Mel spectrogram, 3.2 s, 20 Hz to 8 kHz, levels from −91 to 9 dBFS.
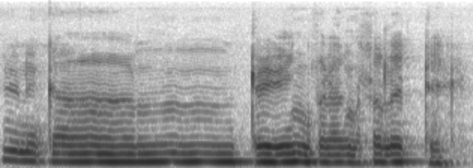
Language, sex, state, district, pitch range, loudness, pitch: Chakma, male, Tripura, Unakoti, 140-145 Hz, -14 LUFS, 140 Hz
